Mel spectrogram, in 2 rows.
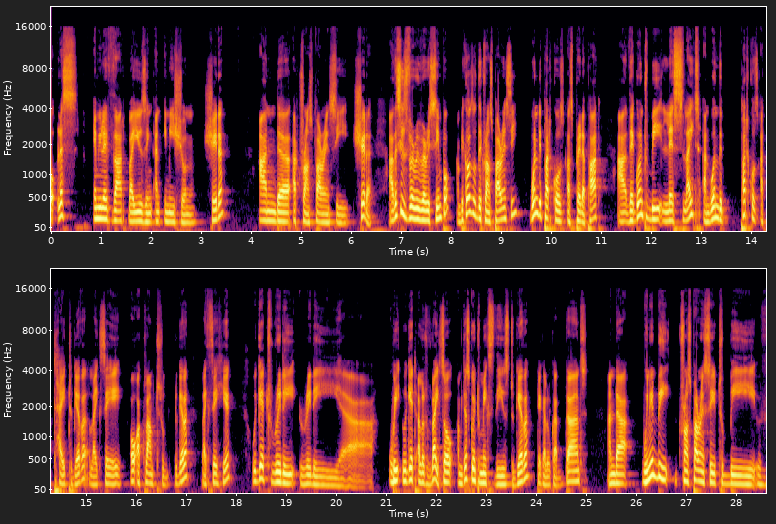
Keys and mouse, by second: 0.5 shift+a, 2.0 s, 3.8 click, 4.1 click, 4.3 x, 4.6 shift+a, 7.4 click, 26.5-28.6 drag.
